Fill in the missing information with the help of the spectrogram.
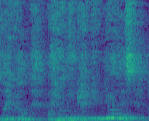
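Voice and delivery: high-pitched, fretful voice; panicky wife. Retold or imitated. Wife afraid to jump into the car, high and panicky. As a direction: imitate her losing her nerve.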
